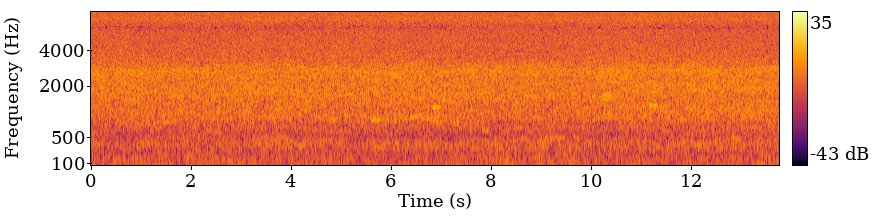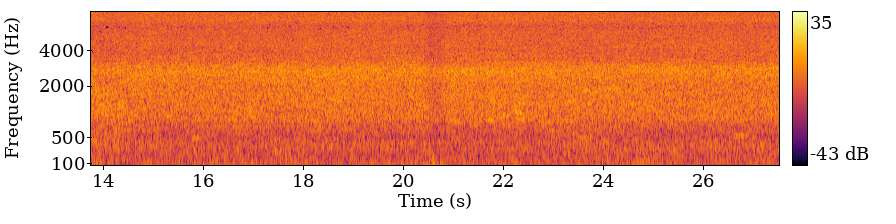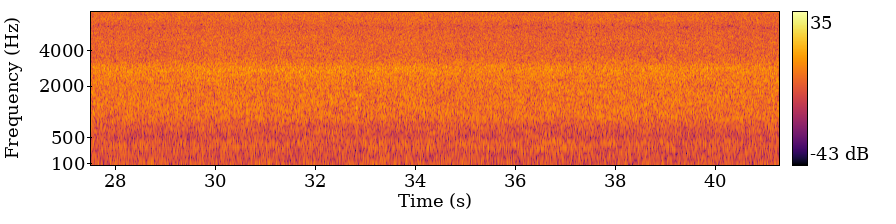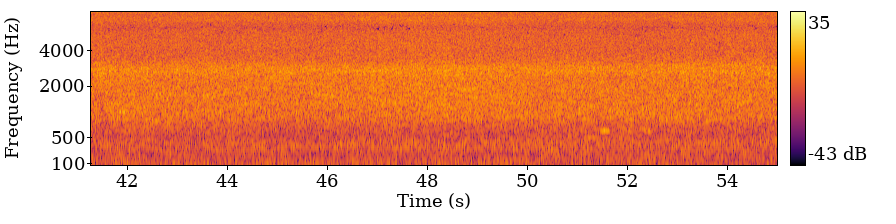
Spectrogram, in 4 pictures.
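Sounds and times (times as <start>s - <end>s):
floodwater rushing: 0.0s - 55.0s
heavy rain: 0.0s - 55.0s.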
